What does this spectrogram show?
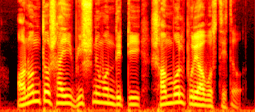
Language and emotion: Bengali, neutral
